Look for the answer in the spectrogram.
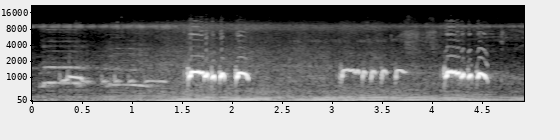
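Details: Local zebra dove song used as a lure (pancingan) to quickly provoke other doves into singing, in the ngayer nulop style: soft cooing notes at first, then three loud rolling bursts of quick stuttered coos, each under a second, over a steady high whine.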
